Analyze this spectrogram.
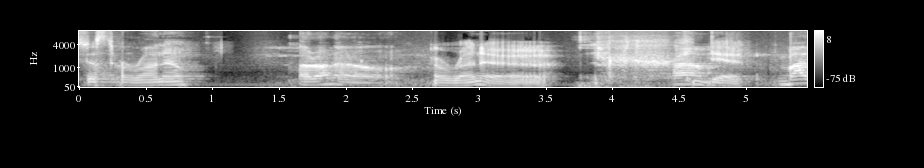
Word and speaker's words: Toronto: Toronto. They don't say this the second T for some reason.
